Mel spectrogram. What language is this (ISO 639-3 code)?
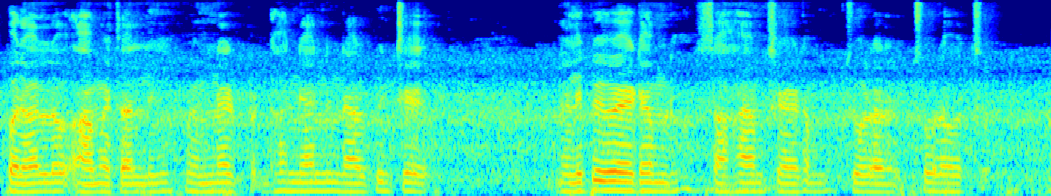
tel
